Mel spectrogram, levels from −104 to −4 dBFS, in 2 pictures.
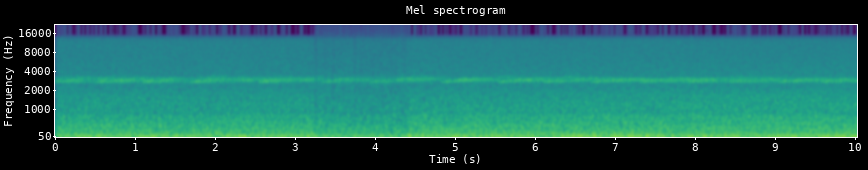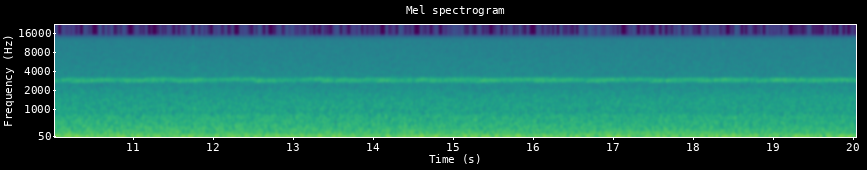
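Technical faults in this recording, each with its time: crackle 73/s -30 dBFS
3.22–4.41 clipped -25.5 dBFS

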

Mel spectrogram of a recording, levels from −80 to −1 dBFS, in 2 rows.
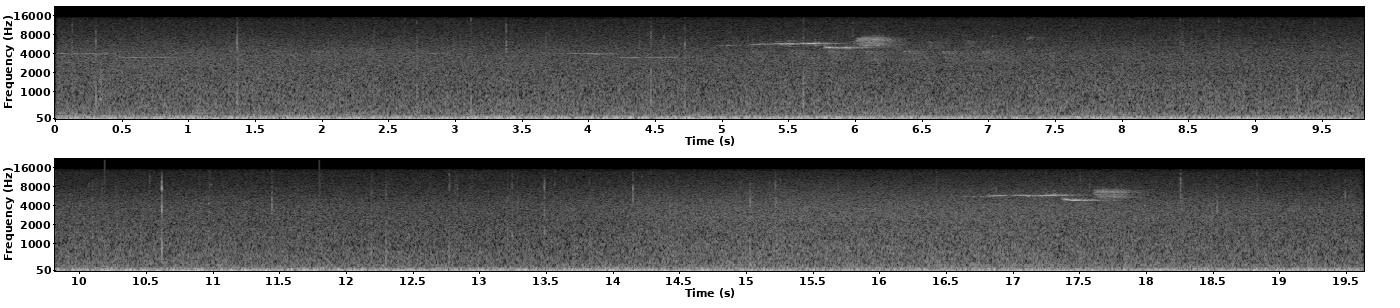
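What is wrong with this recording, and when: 10.19 pop
11.8 pop

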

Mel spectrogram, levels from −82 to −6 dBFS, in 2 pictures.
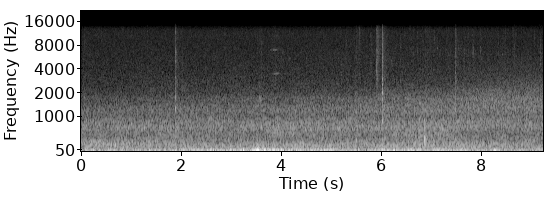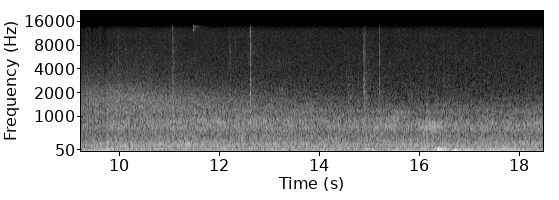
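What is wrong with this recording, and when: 8.49–9.76 clipped -25.5 dBFS

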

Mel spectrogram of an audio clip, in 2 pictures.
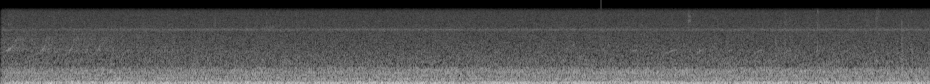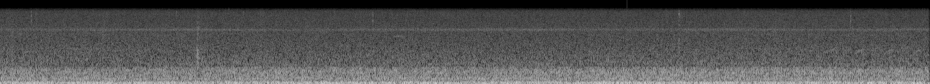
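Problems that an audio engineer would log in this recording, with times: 6.01 pop
15.57 pop

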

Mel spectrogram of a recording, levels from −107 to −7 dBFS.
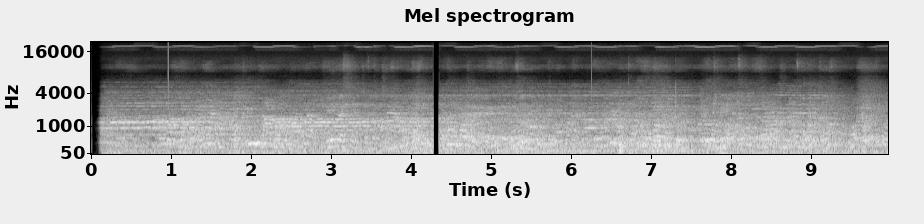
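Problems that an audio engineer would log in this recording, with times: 0.96 pop -7 dBFS
4.27–4.35 gap 76 ms
6.25 pop -14 dBFS

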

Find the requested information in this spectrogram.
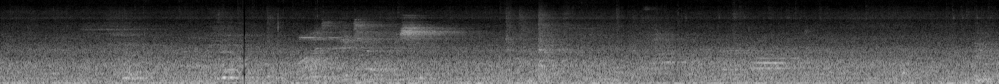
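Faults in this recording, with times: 2.43–2.45 gap 22 ms
6.19–6.9 clipped -21 dBFS

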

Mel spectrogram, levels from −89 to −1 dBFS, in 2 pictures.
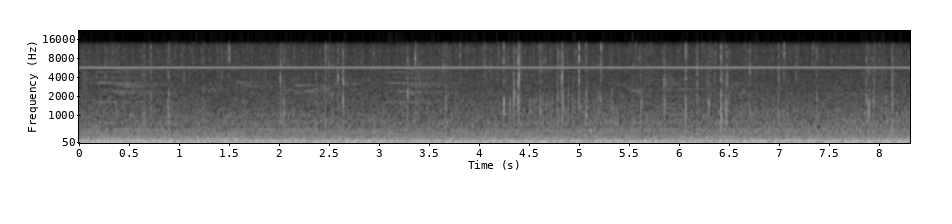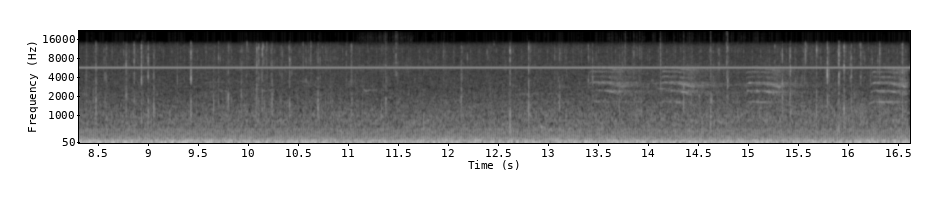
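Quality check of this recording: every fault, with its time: buzz 50 Hz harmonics 10 -35 dBFS
crackle 110/s -38 dBFS
tone 5700 Hz -34 dBFS
5.54 gap 3.2 ms
11.1–11.67 clipped -25.5 dBFS
13.47–15.18 clipped -22 dBFS

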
